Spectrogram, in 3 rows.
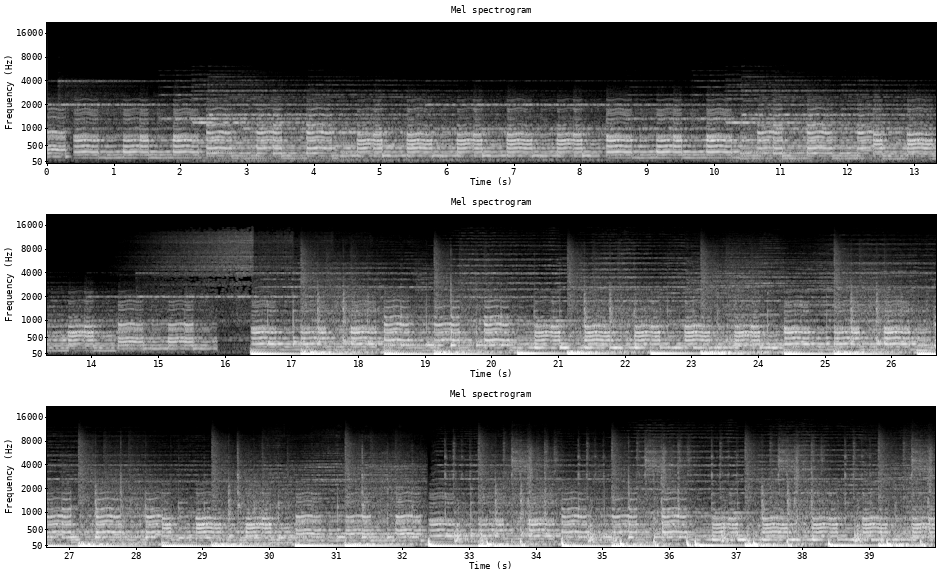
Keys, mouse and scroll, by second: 1.1 alt+middle click, 3.7 alt+middle click, 4.2 alt+middle click, 5.9 alt+middle click, 6.4 alt+middle click, 8.1 middle click, 8.6-9.1 scroll up 4, 9.2 middle click, 9.5-10.2 scroll, 12.8 ctrl+h, 13.3 ctrl+k, 13.8 click, 15.1 alt+middle click, 15.4 scroll up 2, 16.0 middle click, 16.1 scroll up 2, 17.4-18.1 scroll, 17.6 z, 18.8-19.8 scroll, 19.6 z, 21.8 click, 22.2 scroll, 22.8 click, 23.6-26.6 typing, 25.2 click, 27.2 click, 27.8 middle click, 27.8 middle click, 28.1 a, 29.4 click, 31.8 click, 32.7 click, 33.0 middle click, 34.5 click, 35.7 middle click, 35.7 middle click, 36.3 middle click, 36.5 alt+middle click, 36.5 scroll, 36.8 alt+middle click, 37.1-37.8 scroll.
